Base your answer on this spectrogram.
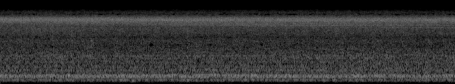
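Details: Japanese honey bees fanning through the heat: a thick, unwavering hum of many wings with a steady bright hiss on top, level from start to finish.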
